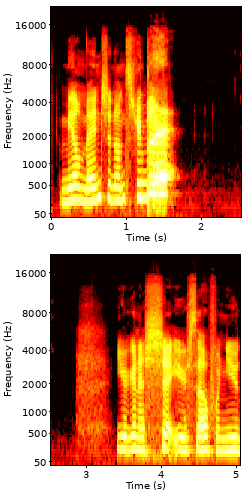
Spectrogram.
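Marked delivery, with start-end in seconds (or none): 1.3-1.6 disgusted retch. Acted. Male mention on stream.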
